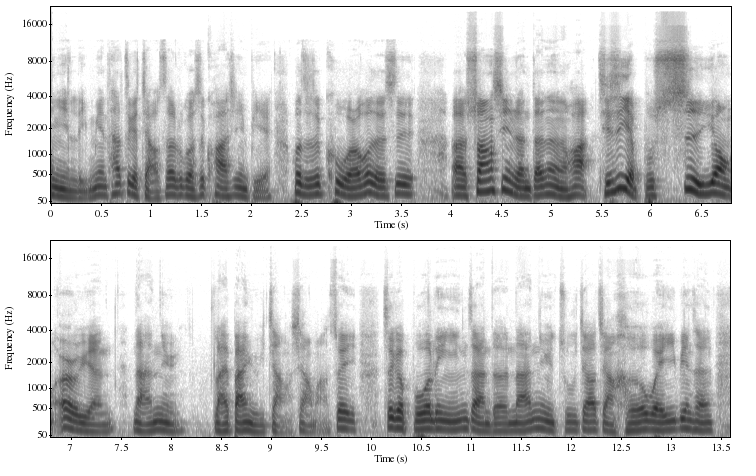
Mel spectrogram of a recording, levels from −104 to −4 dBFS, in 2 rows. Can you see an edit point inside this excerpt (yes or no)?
no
